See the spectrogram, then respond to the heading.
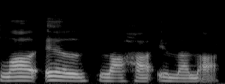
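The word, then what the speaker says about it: لا إله إلا الله: in the law but Heep was pronouncing it la ilaha il-allah because l especially in urdu l has a very specific meaning so it's la ilaha illa llah and the musical scale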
